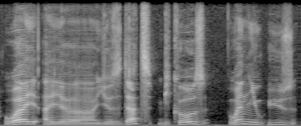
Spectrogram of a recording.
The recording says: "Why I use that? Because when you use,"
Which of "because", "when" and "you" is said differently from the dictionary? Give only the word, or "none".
none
